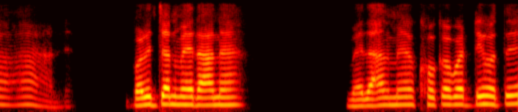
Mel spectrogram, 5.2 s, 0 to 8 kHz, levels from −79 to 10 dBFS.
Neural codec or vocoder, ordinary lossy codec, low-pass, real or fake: codec, 16 kHz, about 1 kbps, DyCAST, with the encoder's durations; Opus, 16 kbps; 7.2 kHz; fake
